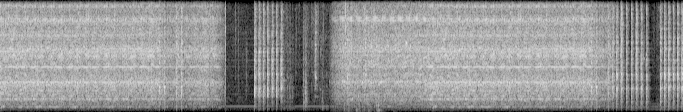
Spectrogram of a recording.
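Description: Compressed air hissing from a hand-held air nozzle in two long blasts, with a stutter of short bursts between them about four seconds in and a rapid fluttering near the end.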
